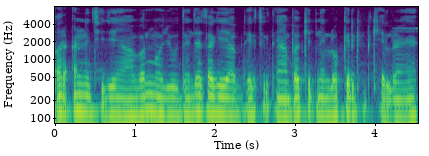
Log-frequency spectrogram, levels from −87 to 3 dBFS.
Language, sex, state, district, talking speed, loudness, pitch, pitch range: Hindi, male, Odisha, Nuapada, 265 wpm, -17 LUFS, 115 Hz, 110-120 Hz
